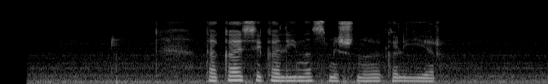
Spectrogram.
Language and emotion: Russian, neutral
